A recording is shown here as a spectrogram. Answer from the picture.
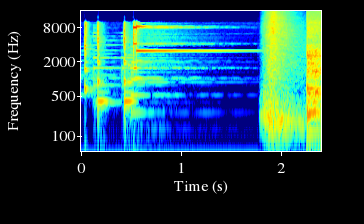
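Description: Intro jingle: a few quick, chime-like plucked notes that end in a bright ding, which rings out and fades over about a second. Near the end, a short rush of noise comes in.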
